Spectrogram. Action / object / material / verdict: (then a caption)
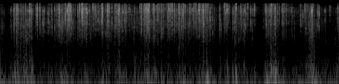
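shake / sheet of tissue paper / paper / none. A large sheet of red tissue paper, held by its corners, is waved and crinkled, producing dense, bright crackling and rustling. The sound comes in quick, overlapping swells with a soft low rumble beneath, and each crinkle stops almost instantly with no ring.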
